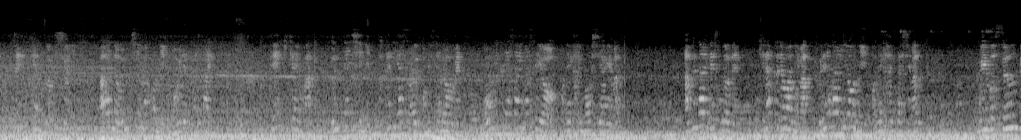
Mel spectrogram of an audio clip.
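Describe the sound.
Steady low rumble of an Ibara Railway local train's interior while running between Bicchū-Kurese and Sōun-no-Sato Ebara, with a recorded onboard announcement speaking over it almost the whole time.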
